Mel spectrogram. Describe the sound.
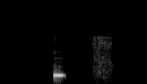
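A telephone call tone heard while dialling: a single short, low electronic beep, followed by a softer, brief hiss-like burst.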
